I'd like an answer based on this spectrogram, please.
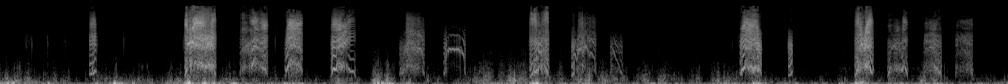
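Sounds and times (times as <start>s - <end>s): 
blue petrel calls: 1.8s - 4.7s, 5.3s - 6.2s, 7.4s - 8.0s, 8.6s - 10.0s.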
